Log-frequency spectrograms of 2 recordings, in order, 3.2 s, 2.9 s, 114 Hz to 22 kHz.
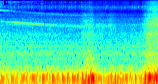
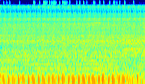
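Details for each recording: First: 2011 Ford F-350 6.7 Powerstroke diesel burning heavy oil with white smoke, oil fill cap on; two short revs from idle climb sluggishly and choked, like the turbo has resistance and isn't free-flowing. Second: 2011 Ford F-350 6.7 Powerstroke diesel after fixing a pinched CCV hose that pressurized the crankcase and caused heavy oil burning: steady even idle with light regular clatter, no hunting; crankcase no longer pressurized; normal idle.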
